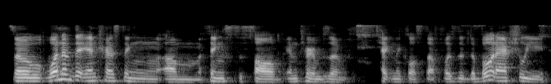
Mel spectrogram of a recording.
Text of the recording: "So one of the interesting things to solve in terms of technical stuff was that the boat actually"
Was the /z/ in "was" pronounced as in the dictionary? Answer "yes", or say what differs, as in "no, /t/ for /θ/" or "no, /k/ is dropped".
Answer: yes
